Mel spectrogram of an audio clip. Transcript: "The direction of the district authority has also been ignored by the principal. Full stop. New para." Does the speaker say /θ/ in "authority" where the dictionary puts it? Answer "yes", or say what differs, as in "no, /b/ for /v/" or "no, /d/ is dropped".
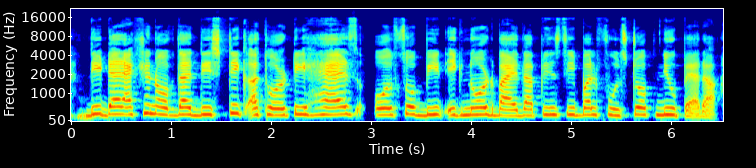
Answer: no, /t/ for /θ/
